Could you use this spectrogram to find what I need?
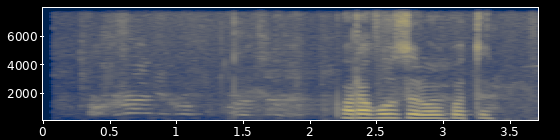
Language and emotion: Russian, neutral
